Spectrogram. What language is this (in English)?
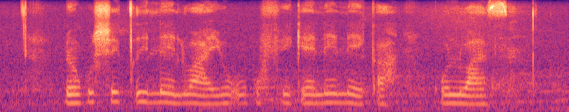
Xhosa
